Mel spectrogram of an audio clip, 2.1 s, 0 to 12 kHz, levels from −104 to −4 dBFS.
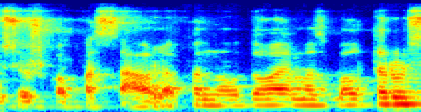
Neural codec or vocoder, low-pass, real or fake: none; 10.8 kHz; real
